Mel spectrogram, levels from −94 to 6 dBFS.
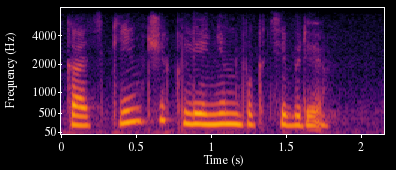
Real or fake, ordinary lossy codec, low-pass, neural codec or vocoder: real; Opus, 24 kbps; 7.2 kHz; none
